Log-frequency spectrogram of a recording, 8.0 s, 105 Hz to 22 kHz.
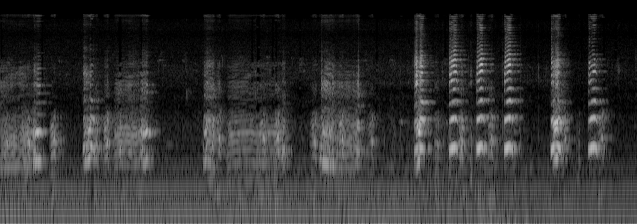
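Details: Nesting Canada geese in Charlo, Montana, April 14, 2022, contest egg-sitting duty as the male arrives making lots of noise; wavering drawn-out honks give way to a rapid series of sharp, loud, evenly spaced honks.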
